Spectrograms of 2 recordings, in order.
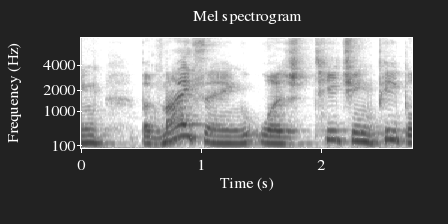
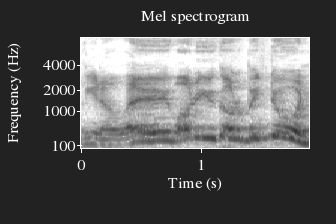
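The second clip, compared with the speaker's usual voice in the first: put-on gruff voice, pitched higher; 5 semitones higher than usual. Recapping a scene, doing Joey Stacks's reply in a rough, gruff voice. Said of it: "in this rough, gruff voice".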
